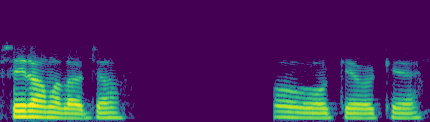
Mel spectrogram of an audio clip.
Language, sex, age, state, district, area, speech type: Telugu, male, 18-30, Andhra Pradesh, Annamaya, rural, conversation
